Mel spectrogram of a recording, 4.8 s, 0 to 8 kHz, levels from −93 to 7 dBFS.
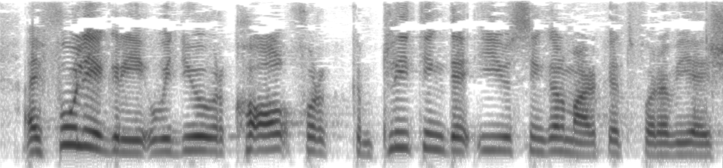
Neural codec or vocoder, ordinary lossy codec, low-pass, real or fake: none; none; none; real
